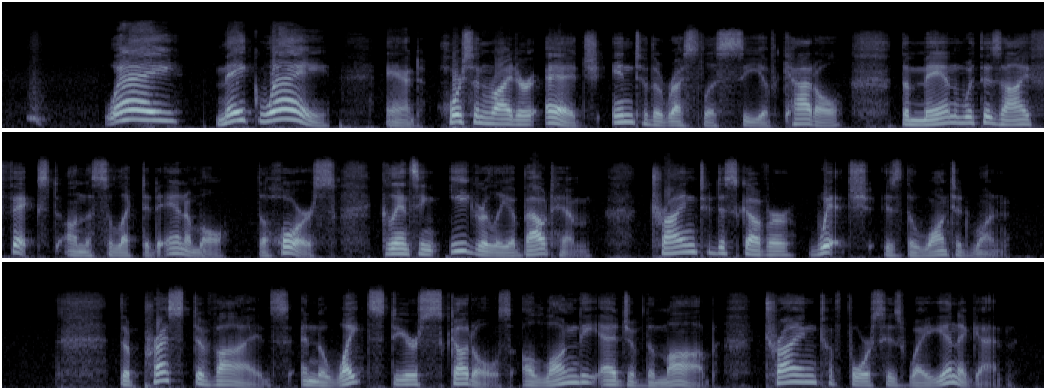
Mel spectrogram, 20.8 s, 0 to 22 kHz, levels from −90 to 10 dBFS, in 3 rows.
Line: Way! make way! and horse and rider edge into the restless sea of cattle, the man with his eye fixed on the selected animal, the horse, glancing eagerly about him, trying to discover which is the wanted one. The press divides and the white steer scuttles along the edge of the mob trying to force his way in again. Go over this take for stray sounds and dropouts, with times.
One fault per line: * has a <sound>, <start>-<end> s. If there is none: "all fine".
* has a whoosh, 0.2-0.3 s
